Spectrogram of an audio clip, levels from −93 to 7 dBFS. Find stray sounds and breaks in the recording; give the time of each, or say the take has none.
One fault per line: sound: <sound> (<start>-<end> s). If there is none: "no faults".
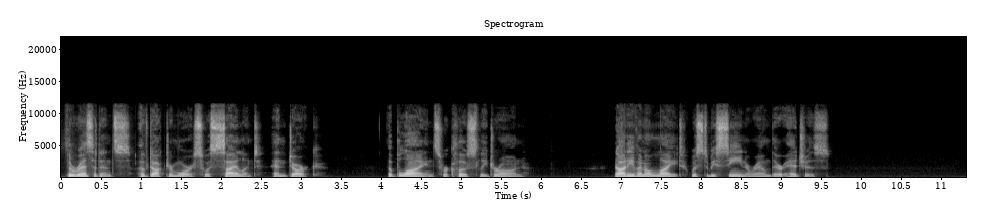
no faults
